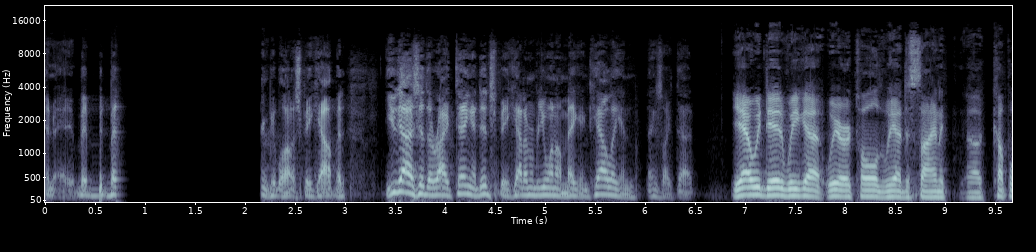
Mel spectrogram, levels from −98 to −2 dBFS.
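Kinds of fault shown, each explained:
Burst of packet loss: At 0.47 to 0.56 s a short run of packets never made it in time, so the receiver stretches the last bit of speech into a brief fading smear, and about 60 ms of audio is simply skipped.
Long network dropout: From 0.70 s the sound trails off into a fading fill, then goes silent for about 1.3 s, likely a stall in the network link. Speech returns at 2.17 s with "people not to speak", with about 1.46 s lost.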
